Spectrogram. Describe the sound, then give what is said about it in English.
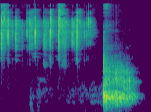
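Dice rattle in a quick, irregular clatter of bright clicks, rolled for a brawl roll in a game, then land with a sharp thud and brief tumbling rattle before stopping on snake eyes. No one speaks. “stick your foot out and make a brawl roll”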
